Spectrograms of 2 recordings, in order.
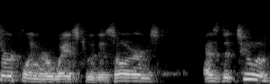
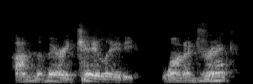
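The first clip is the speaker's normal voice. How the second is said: gravelly, raspy, rough-edged voice. Reading a story aloud, voicing a woman offering a drink: gravelly voice. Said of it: "said in a gravelly voice".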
